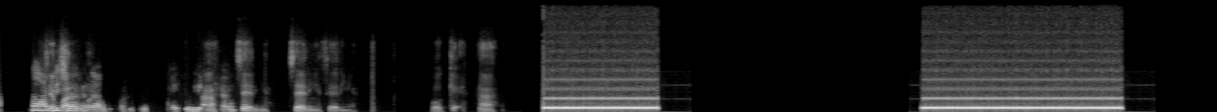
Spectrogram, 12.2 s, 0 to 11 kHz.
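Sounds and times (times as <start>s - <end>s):
speech: 0.3s - 3.7s, 4.3s - 6.2s
telephone ringing for an incoming call: 5.4s - 6.6s, 9.2s - 11.3s.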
